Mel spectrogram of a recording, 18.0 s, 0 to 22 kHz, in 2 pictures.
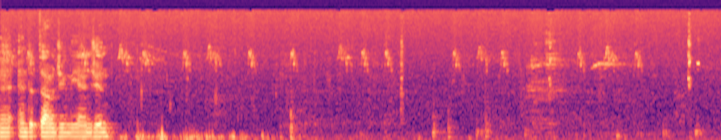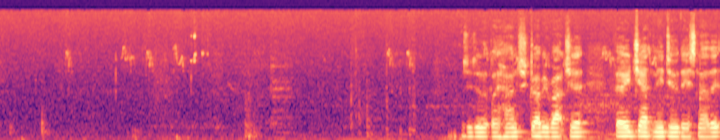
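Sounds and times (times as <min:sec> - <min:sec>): faint birdsong chirps: 0:00.0 - 0:18.0.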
